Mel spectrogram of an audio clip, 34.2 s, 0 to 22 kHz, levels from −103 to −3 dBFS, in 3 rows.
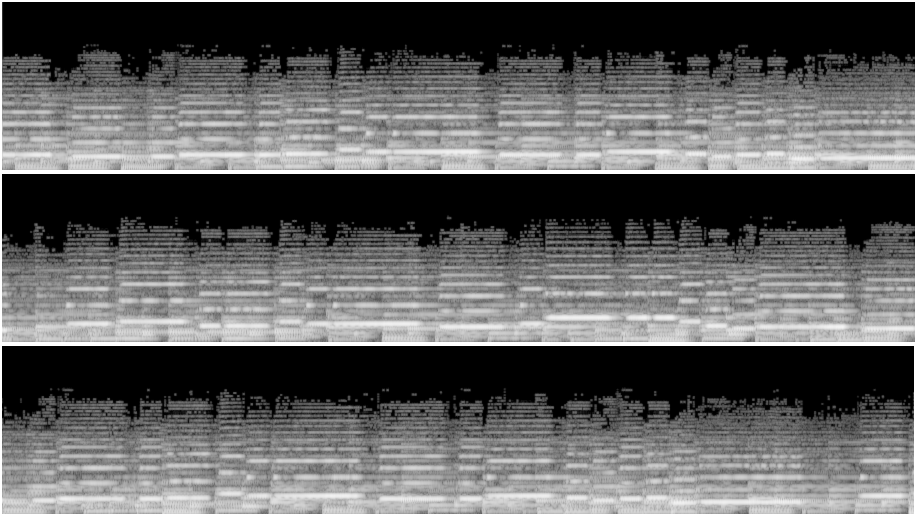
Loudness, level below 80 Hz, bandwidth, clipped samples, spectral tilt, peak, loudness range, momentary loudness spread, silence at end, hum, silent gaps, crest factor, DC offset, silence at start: -15 LUFS; -30 dBFS; 6.2 kHz; under 0.1%; -7 dB/octave; -2 dBFS; 1 LU; 4 LU; 0 s; none; none; 12 dB; under 0.1%; 0 s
